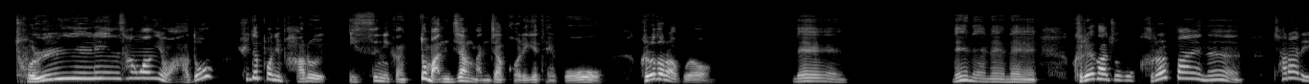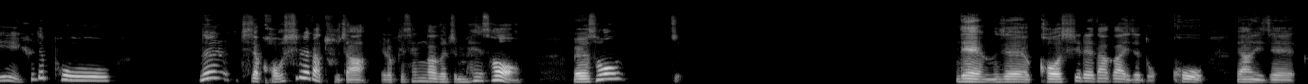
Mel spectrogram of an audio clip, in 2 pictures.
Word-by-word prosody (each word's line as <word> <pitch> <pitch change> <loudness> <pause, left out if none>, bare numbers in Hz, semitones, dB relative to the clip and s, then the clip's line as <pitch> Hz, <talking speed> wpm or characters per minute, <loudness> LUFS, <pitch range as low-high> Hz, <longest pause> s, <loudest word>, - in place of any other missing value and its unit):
졸린 275 - +3
상황이 285 +1 0
와도 370 0 -1 0.2
휴대폰이 250 -5 0
바로 135 -4 -1 0.2
있으니깐 115 +1 -6
또 - - +7
만지작만지작거리게 125 - +1
되고 100 +3 -1 0.3
그러더라고요. 200 - +3 0.8
네. 140 -4 -4 1.1
네네네네. 130 - -3 0.3
그래 210 +8 +6
가지고 210 -6 +1
'그럴 265 - +1
바에는 220 -9 -1 0.3
차라리 225 - -3
휴대폰을 195 -10 -1 1.1
진짜 145 -2 -1
거실에다 210 - -1
두자.' 110 -1 -2
이렇게 110 +1 -11
생각을 140 -1 -4
좀 120 0 -10
해서 175 - +4 0.5
그래서 230 - +4 0.5
이제 - - -15 2.7
네. 135 0 +5
인제 115 +1 0
거실에다가 140 +2 +1
이제 110 -1 -6
놓고 115 +4 -3 0.3
그냥 120 -1 -2
이제 105 -1 -5
150 Hz, 220 characters per minute, -22 LUFS, -, 2.7 s, 또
